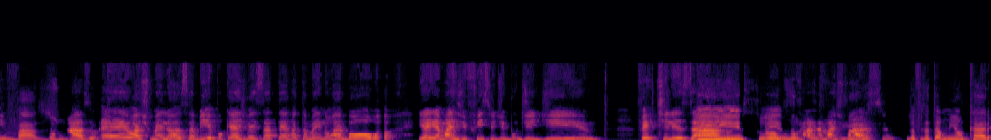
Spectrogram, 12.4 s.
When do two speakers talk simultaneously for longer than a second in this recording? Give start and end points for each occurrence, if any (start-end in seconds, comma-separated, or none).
8.7-10.9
